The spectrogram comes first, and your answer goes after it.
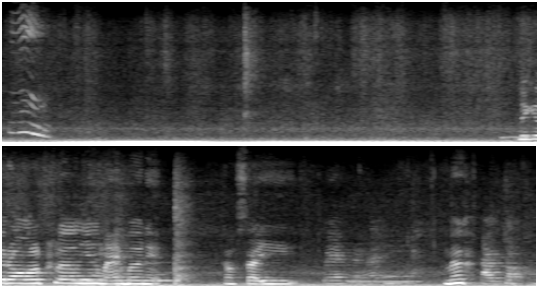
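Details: Young monkey in a tantrum when its mother walks away, giving repeated quavering wails and sharp whimpering squeals in bursts after a steady low hum; the cries rise and fall, with a short gap between volleys.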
